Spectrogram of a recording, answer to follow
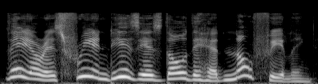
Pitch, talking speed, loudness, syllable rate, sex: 240 Hz, 225 wpm, -14 LUFS, 4.9 syllables/s, female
